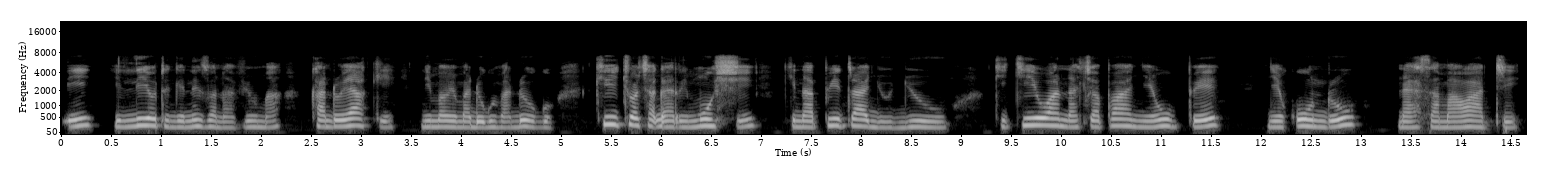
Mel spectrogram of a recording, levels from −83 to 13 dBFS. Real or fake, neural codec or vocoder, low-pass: real; none; 7.2 kHz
